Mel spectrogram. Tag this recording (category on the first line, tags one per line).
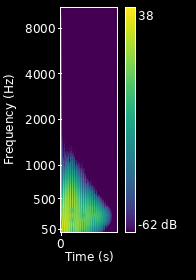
Instrument samples > Synths / Electronic
bass
fm-synthesis
additive-synthesis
